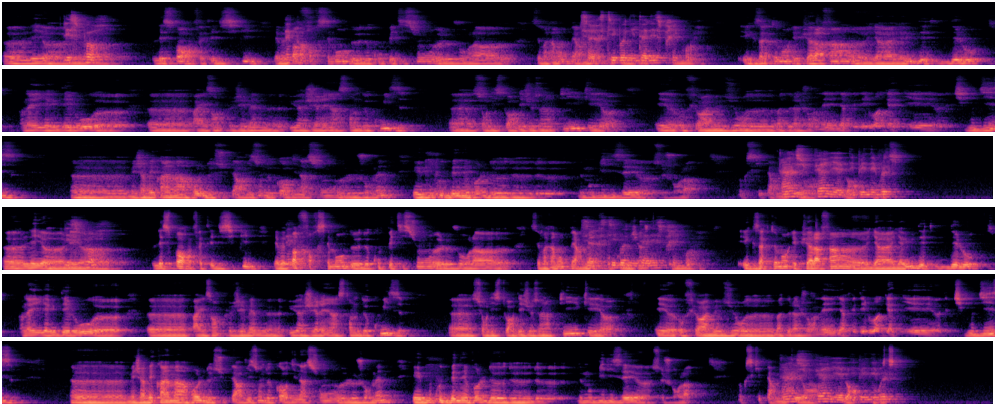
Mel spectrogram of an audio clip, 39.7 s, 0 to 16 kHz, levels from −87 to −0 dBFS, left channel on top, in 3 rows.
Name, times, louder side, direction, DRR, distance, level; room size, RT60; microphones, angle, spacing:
voice 1, 0.0-1.4 2.0-6.8 7.1-7.9 8.2-8.6 8.9-9.2 9.8-13.0 13.5-14.8 15.2-18.6 19.2-21.4 21.9-26.6 27.4-31.7 31.9-35.7 36.4-37.9 38.2-38.4, right 4 dB, 85° right, 8 dB, 0.3 m, -25 dB
voice 2, 0.8-1.5 3.8-4.1 7.7-9.3 32.2-32.3 36.8-38.4, left 1 dB, 45° left, 3 dB, 0.5 m, -28 dB
3.9 x 2.1 x 2.4 m, 0.69 s
head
